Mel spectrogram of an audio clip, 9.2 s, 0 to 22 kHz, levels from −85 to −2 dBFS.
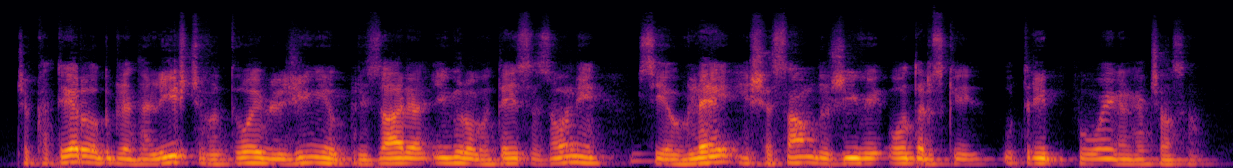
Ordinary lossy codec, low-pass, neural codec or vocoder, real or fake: MP3, 96 kbps; 19.8 kHz; codec, 44.1 kHz, 2.6 kbps, DAC; fake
